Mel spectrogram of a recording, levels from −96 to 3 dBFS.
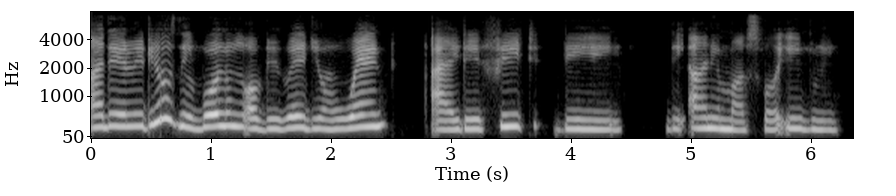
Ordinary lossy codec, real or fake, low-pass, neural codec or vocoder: none; fake; 7.2 kHz; codec, 16 kHz, 1 kbps, FunCodec, trained on Chinese and English, 50 frames a second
